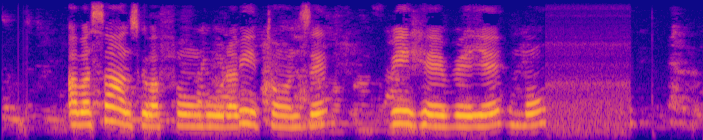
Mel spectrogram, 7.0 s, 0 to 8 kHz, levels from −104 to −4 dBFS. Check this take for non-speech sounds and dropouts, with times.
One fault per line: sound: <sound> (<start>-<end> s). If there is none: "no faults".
no faults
